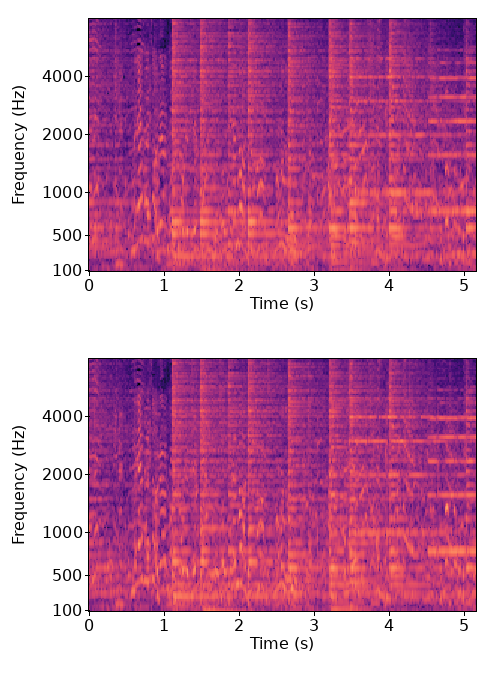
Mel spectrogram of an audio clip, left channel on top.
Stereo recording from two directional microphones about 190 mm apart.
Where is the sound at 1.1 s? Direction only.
Centre (ahead or behind).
